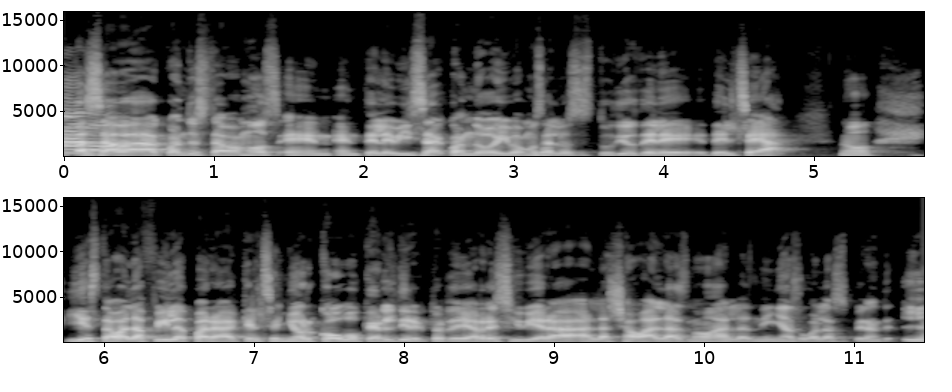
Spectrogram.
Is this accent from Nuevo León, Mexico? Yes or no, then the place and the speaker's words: no; Chihuahua, Mexico; born or raised there; moved away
